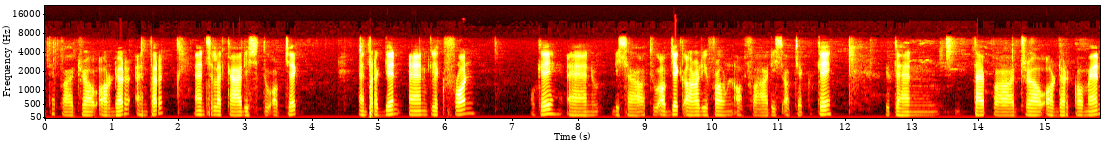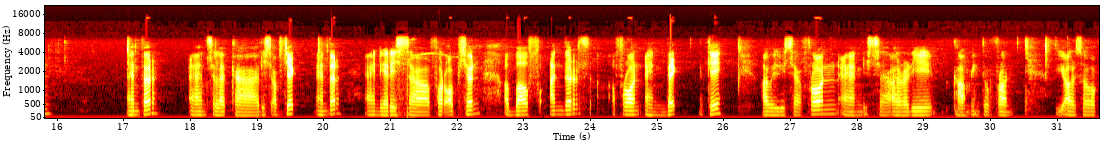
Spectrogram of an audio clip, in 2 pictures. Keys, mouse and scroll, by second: 0.0-0.7 typing, 2.9 click, 4.7 space, 6.3 click, 14.4 typing, 15.6-17.0 typing, 19.0 click, 19.9 space, 27.1 click, 30.8 space.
